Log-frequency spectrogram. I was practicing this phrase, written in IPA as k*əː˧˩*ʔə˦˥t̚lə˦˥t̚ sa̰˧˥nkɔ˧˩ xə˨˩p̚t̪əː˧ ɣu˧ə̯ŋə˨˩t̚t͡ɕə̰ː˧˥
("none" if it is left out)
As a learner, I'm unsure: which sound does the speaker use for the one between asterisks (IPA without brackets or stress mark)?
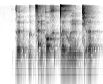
əː˧˩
